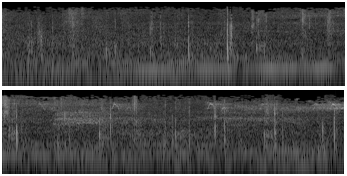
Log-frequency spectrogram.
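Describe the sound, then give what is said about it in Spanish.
Quick running footsteps of a boy chasing a man away from a building under construction, many light, irregular taps over a steady low background. “El chico corre tras Latif, que se aleja airado del edificio en construcción.”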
